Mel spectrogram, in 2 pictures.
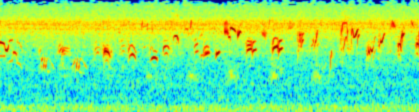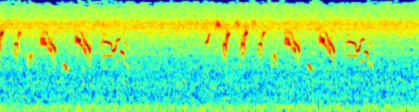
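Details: Bobolink song heard at some distance: a fairly quiet, continuous stream of short, rapid, tinkling notes with a soft background hiss.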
